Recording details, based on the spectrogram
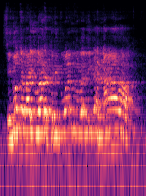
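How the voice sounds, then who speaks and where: Fervent high-voiced preacher in an echoing church. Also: male voice, flat delivery, a little fast, a bit bright, slight background noise. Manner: fervent, calls out for amens. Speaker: pastor. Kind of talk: sermon. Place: large church hall. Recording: echoey church from a distance.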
